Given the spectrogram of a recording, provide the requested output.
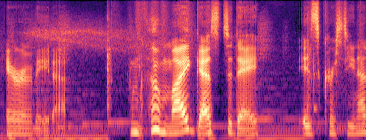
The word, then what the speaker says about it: Ayurveda: Yes, it's Ayurveda. So I like our eyes, the organs or eyes that we see out of. Mhm. Your Veda, the D is kind of the dental teeth.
